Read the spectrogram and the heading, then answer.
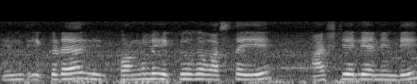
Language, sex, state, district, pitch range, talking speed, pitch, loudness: Telugu, female, Andhra Pradesh, Srikakulam, 225-240 Hz, 115 wpm, 235 Hz, -15 LUFS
